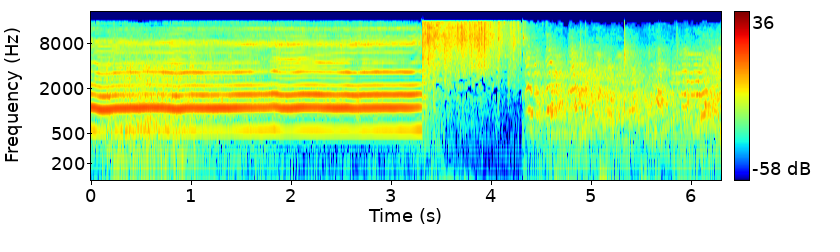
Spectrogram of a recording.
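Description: A woman singing one long, high, sustained note that stops abruptly about three seconds in. A brief burst of hiss follows, then canned sitcom laughter.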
